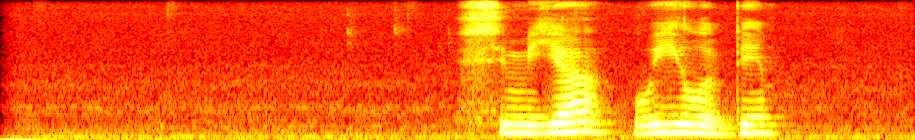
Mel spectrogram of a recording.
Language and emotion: Russian, neutral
